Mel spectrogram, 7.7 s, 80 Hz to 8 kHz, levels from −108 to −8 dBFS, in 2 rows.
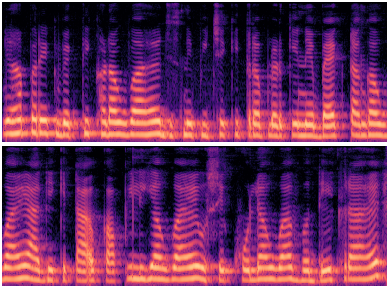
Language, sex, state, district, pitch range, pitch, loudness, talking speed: Hindi, female, Bihar, East Champaran, 220-245 Hz, 230 Hz, -24 LUFS, 225 wpm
